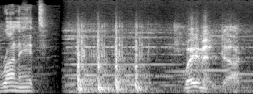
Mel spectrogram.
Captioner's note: knocking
